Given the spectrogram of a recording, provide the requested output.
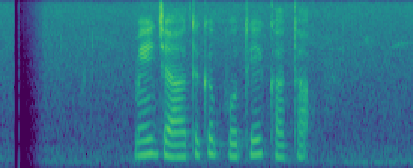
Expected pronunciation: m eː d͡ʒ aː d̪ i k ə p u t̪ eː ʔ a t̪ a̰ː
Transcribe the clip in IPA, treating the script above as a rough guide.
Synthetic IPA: m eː d͡ʒ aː t̪ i k ə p o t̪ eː k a t̪ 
